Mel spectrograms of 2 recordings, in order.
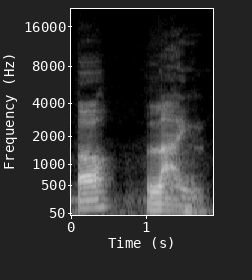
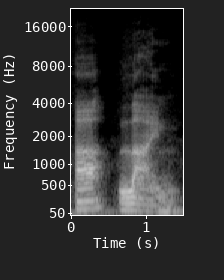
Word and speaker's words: align: And again, the pronunciation here is a line. I know you can see the letter G, but it doesn't it's mute. It doesn't pronounce you don't pronounce it. Okay? Align.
